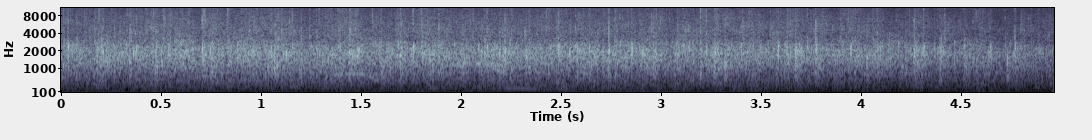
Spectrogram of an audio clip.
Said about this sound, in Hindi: बहनों और भाइयों, हो जाए चंद्रशेखर साहब के लिए जोरदार तालियां।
